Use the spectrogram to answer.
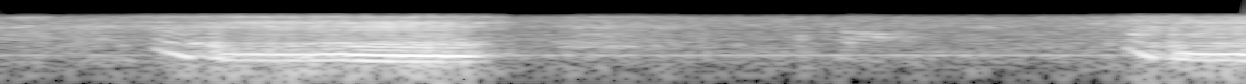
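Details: Sleeping person giving a long, loud, tonal rattling snore on one breath, a quiet pause, then the next snore beginning; snoring.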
